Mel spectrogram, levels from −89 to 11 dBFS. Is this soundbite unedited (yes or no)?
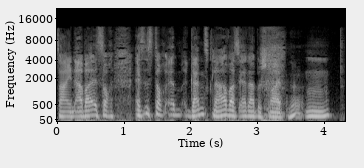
no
